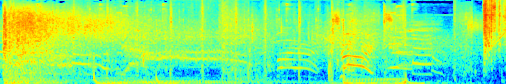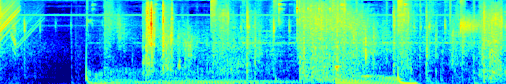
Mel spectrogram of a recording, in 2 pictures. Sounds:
gunshot, machine gun

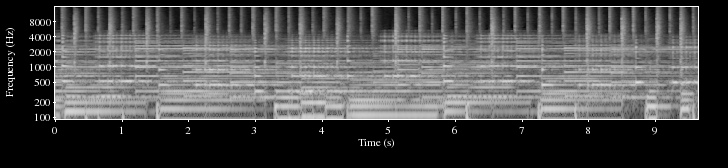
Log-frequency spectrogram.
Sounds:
music, distortion

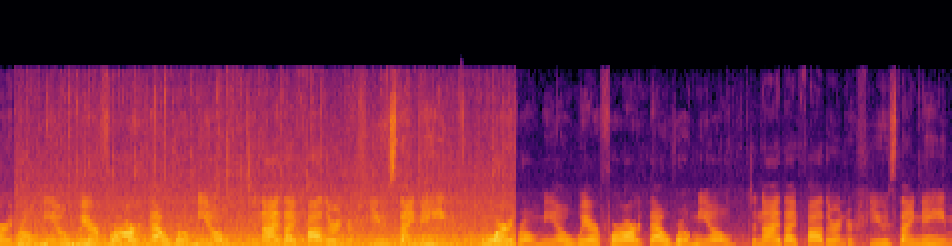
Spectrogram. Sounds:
speech

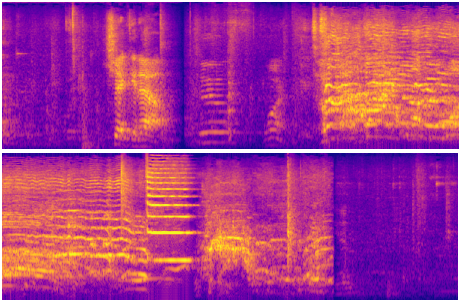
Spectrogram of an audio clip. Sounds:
speech, inside a small room, truck horn

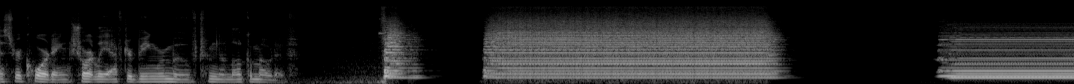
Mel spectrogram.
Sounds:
train horning

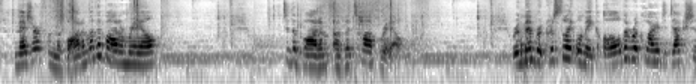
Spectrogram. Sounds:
music, speech

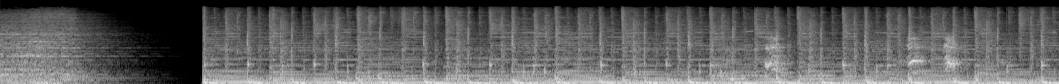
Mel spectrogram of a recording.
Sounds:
dog, yip, bow-wow, pets, music

